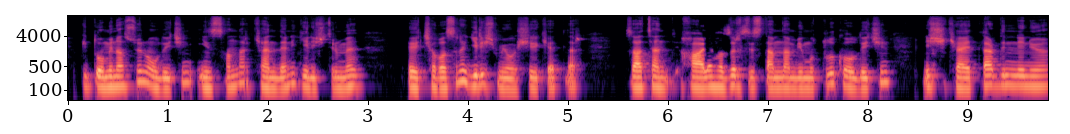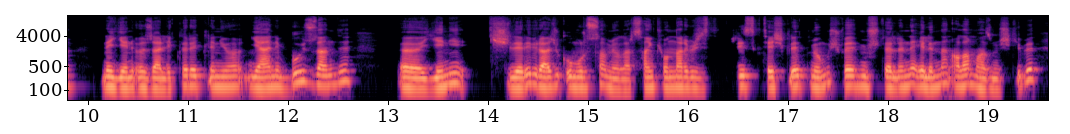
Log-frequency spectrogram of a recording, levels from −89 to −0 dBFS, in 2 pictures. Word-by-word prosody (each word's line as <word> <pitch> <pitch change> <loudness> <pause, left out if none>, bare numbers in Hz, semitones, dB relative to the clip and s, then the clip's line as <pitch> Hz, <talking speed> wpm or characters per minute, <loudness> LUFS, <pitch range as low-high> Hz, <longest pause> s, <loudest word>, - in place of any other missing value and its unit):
bir 130 -1 -8
dominasyon 130 +7 +3
olduğu 120 -8 +1
için 170 +11 -4
insanlar 125 +6 -3
kendilerini 120 +3 0
geliştirme, 120 +1 -2 0.4
eee, 120 -1 +3
çabasına 120 +9 +1
girişmiyor 135 -8 0
o - - -3
şirketler. 115 +1 -3 0.4
Zaten 125 -1 +3
hâlihazır 125 +1 +4
sistemden 115 -2 0
bir 115 - +1
mutluluk 115 +7 -2
olduğu 115 -2 +2
için 175 +10 -4 0.3
ne - - -1
şikâyetler 135 0 +2
dinleniyor 135 -1 0 0.2
ne 130 - +3
yeni 120 0 +2
özellikler 115 +2 0
ekleniyor. 130 -1 -1
Yani 125 -1 +1
bu 160 +4 +2
yüzden 145 -6 0
de, 185 +1 -4 0.5
ııı, 115 -2 +6
yeni 130 +7 0 0.2
kişileri 120 +5 +1
birazcık 130 -1 +2
umursamıyorlar. 120 -3 -1
Sanki 120 +3 -2
onlar 120 0 +1
bir - - -2
risk 115 +1 -9 0.3
risk 135 0 -2
teşkil 120 +1 0
etmiyormuş 130 +2 -2
ve 135 0 +6
müşterilerini 130 0 -1
elinden 130 +2 +1
alamazmış 120 -5 -1
gibi. 205 +2 -1
125 Hz, 145 wpm, -23 LUFS, 115-135 Hz, 0.5 s, ııı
